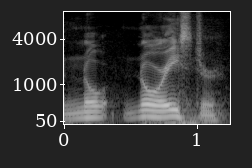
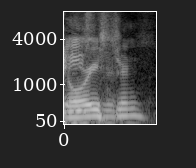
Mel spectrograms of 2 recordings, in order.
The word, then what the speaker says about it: nor'easter: probably said it wrong it's a nor'easter Nor'easter what did I call it Northeastern up in Northwest Eastern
